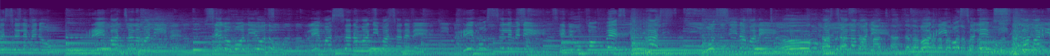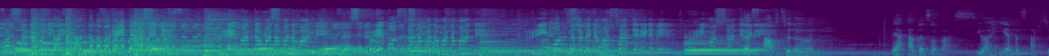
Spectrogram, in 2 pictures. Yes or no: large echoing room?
yes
